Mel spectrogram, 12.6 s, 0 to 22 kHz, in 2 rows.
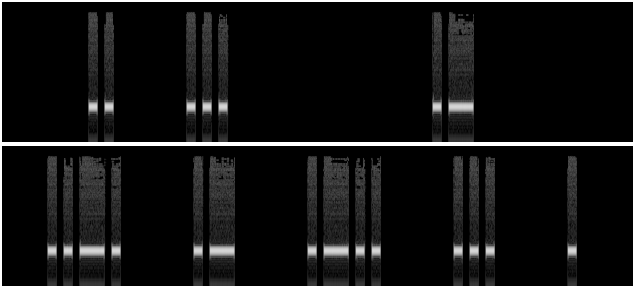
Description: Morse code, heard as a keyed tone, about 15 wpm, spaced as for 8 wpm, 1000 Hz. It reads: IS A FALSE
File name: qotdfiles / 8wpm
